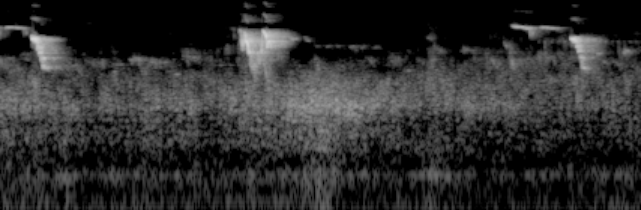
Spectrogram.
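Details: High, short notes from a great tit: a brief sharp chip, then a louder double note about two seconds later, and a fainter pair near the end, over a soft background murmur.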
